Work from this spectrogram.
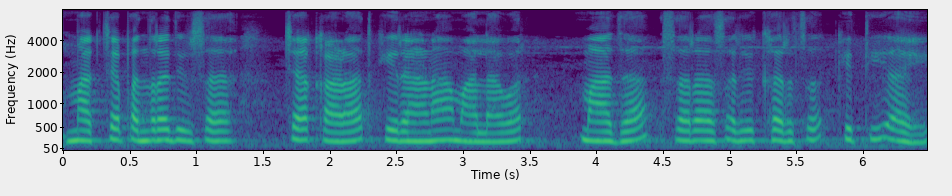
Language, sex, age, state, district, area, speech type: Marathi, female, 45-60, Maharashtra, Buldhana, rural, read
